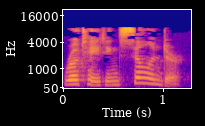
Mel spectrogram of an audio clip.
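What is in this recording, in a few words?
"rotating cylinder", English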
